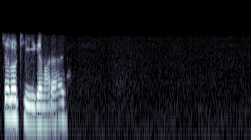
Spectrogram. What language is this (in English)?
Dogri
